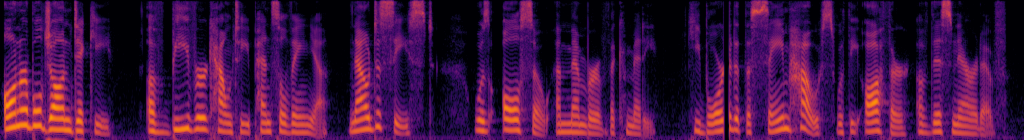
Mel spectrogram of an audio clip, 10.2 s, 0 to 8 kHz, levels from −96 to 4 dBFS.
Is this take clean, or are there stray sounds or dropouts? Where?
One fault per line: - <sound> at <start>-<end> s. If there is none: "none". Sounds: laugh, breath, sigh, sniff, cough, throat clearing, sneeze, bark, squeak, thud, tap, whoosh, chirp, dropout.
- dropout at 7.2-7.3 s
